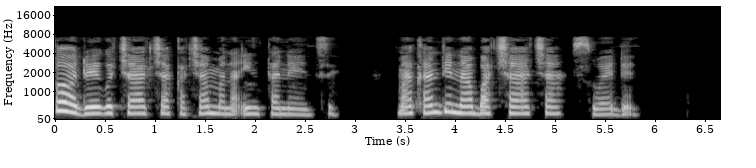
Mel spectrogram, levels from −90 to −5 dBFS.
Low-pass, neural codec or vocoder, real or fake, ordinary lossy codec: 7.2 kHz; none; real; MP3, 48 kbps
